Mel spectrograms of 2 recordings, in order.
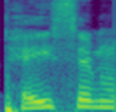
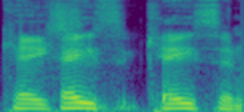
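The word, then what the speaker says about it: Cason: Is it Pacin Wallace? Is that how you say it? Kase Wallace.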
